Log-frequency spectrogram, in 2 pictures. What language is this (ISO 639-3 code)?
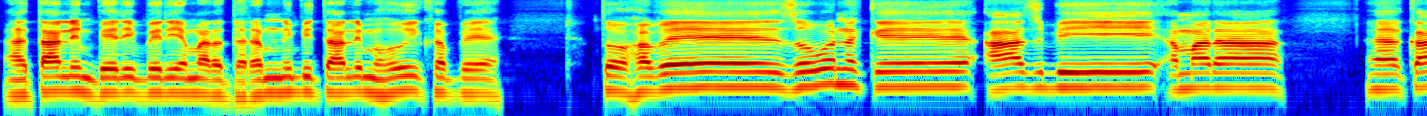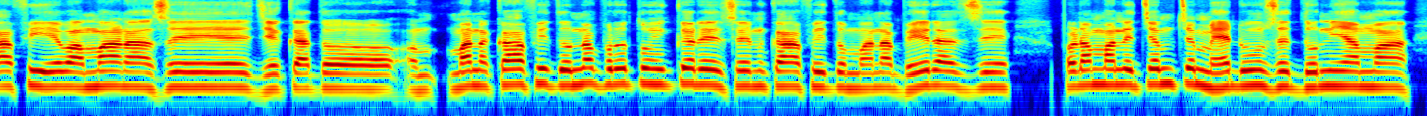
kxp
